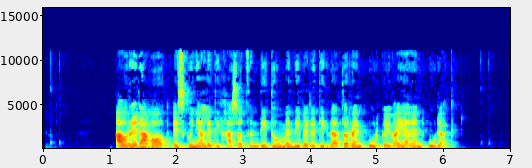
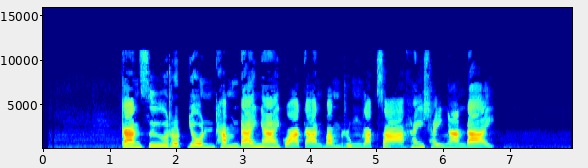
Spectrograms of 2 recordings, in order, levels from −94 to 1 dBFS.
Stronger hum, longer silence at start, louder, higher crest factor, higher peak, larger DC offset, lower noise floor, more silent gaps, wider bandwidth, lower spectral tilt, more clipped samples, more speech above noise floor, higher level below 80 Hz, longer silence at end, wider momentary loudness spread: neither; about the same, 1.1 s vs 1.2 s; first, -22 LUFS vs -29 LUFS; about the same, 22 dB vs 24 dB; first, -2 dBFS vs -8 dBFS; neither; about the same, -80 dBFS vs -77 dBFS; neither; about the same, 11.5 kHz vs 11.5 kHz; first, -4.5 dB/octave vs -3 dB/octave; neither; first, 58 dB vs 46 dB; first, -70 dBFS vs -86 dBFS; second, 0.9 s vs 1.25 s; second, 8 LU vs 16 LU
